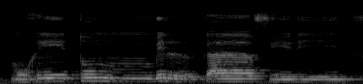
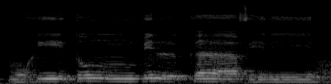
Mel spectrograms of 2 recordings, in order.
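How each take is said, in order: No difference in how they are said.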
